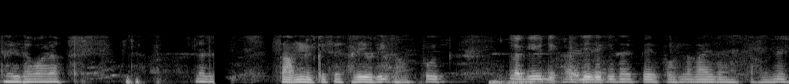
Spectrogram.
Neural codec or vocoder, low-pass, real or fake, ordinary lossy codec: none; 7.2 kHz; real; AAC, 16 kbps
